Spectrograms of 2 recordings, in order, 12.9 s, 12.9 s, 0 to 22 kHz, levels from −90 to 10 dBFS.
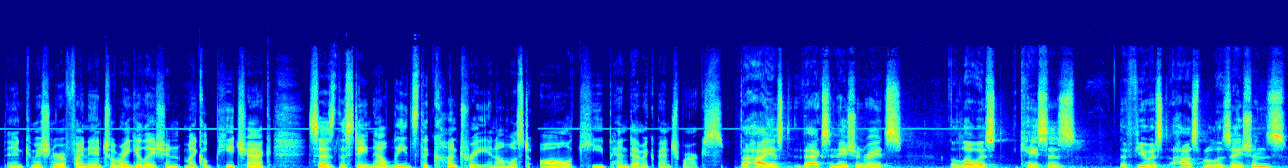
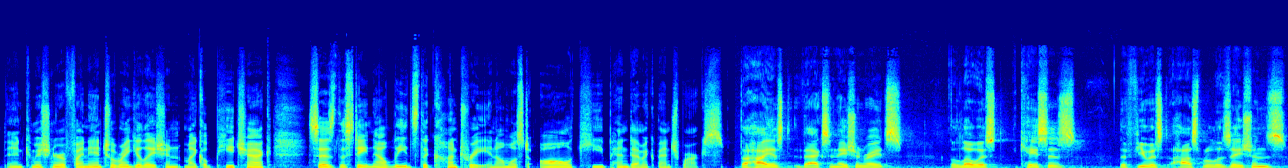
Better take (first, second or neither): second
